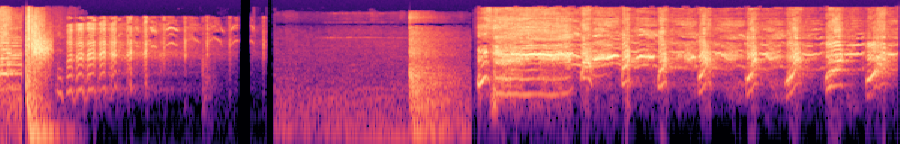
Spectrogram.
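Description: Loud, repeated laughter that fills most of the second half, preceded by a short whoosh just before it. A sharp hit sounds right at the start.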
